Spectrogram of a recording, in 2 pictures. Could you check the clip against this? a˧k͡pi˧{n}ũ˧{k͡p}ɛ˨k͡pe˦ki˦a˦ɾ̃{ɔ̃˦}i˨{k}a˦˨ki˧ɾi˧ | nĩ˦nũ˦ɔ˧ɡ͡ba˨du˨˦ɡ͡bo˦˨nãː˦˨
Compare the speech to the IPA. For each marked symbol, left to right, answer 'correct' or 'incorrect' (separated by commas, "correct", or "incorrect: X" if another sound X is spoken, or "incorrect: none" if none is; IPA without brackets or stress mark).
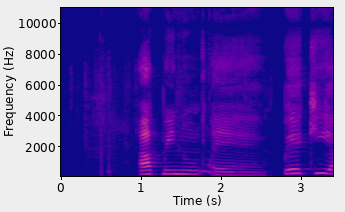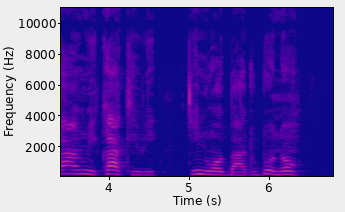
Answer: correct, incorrect: none, incorrect: ũ˦, correct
